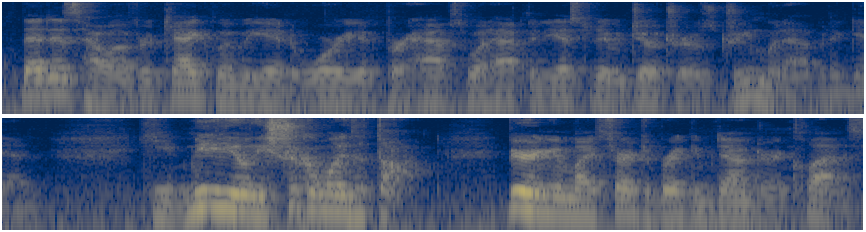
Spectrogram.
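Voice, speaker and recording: A man doing a comedic, mock-dramatic read-aloud of fan fiction with joking banter. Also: medium pitch. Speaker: co-reader reading fan fiction aloud with commentary. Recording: echoey room with faint background noise.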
